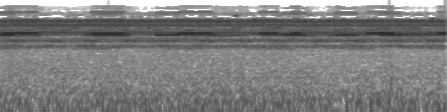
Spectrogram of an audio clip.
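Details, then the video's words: Crickets in a misty field keep up a constant high trilling background while louder chirp pulses come in roughly once per second. "Tranquil Cricket Sounds In An Misty Field"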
